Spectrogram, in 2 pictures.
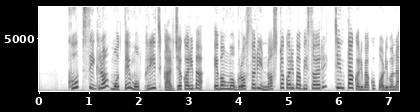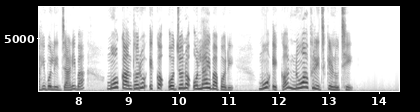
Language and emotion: Odia, happy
